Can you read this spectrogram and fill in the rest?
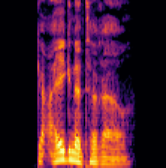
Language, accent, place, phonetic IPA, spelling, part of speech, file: German, Germany, Berlin, [ɡəˈʔaɪ̯ɡnətəʁɐ], geeigneterer, adjective, De-geeigneterer.ogg
- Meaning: inflection of geeignet: 1. strong/mixed nominative masculine singular comparative degree 2. strong genitive/dative feminine singular comparative degree 3. strong genitive plural comparative degree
